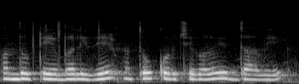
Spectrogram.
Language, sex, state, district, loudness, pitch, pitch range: Kannada, female, Karnataka, Bidar, -14 LUFS, 250 Hz, 235-265 Hz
